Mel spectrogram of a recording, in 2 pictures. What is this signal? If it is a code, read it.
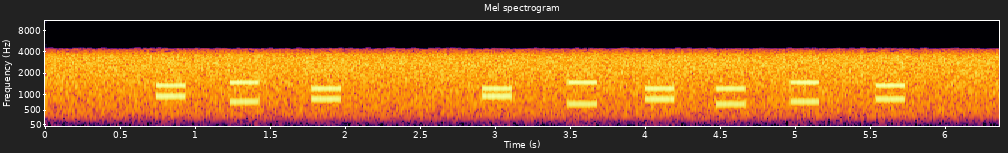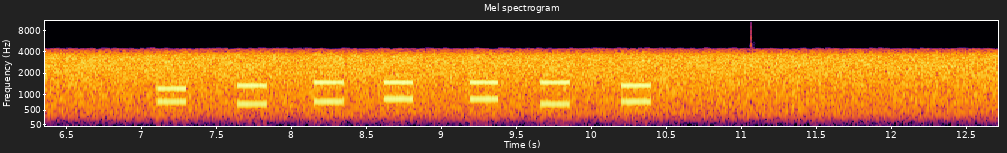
DTMF, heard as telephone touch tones, dialled by hand, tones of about 200 ms, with phone line noise. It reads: 067 *37168 4269935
